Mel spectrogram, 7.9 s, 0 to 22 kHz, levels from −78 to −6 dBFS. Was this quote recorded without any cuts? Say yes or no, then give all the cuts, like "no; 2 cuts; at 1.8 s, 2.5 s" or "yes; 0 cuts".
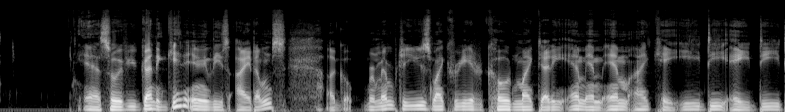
yes; 0 cuts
